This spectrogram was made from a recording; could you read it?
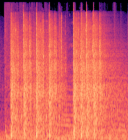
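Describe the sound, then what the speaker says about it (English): Rapid bursts of gunfire, a gunman opening fire on officers inside a house, loud and close, two volleys of sharp shots in quick succession with a short gap between, no talking. "Mullen opened fire on us."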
